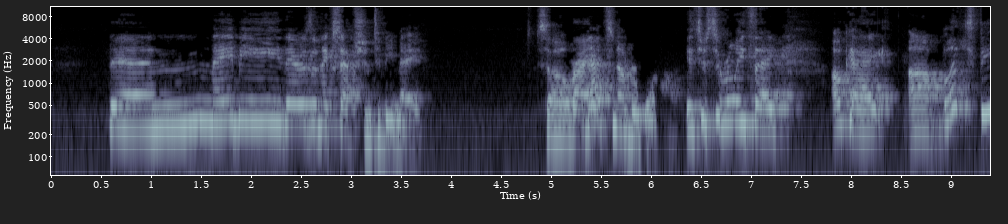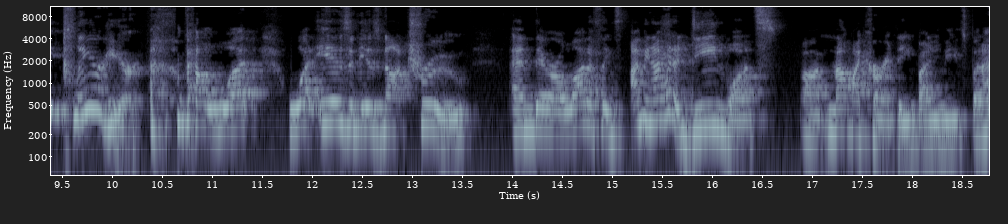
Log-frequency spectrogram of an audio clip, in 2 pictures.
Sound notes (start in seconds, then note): 10.4 laughter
